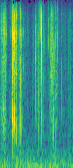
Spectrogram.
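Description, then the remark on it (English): Crinkling and crumpling, like a sheet of plastic or paper being scrunched, in a quick irregular series of crackly bursts over a second and a half, fairly quiet, with no talking. “It's a crinkle, Aaron. It's a crinkling sound.”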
